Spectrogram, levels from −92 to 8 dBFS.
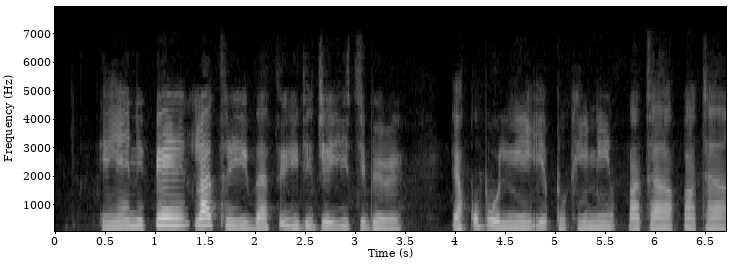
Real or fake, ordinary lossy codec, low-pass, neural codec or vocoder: fake; MP3, 64 kbps; 7.2 kHz; codec, 24 kHz, 1 kbps, SNAC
